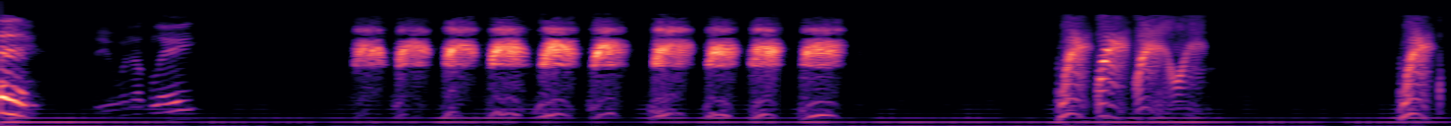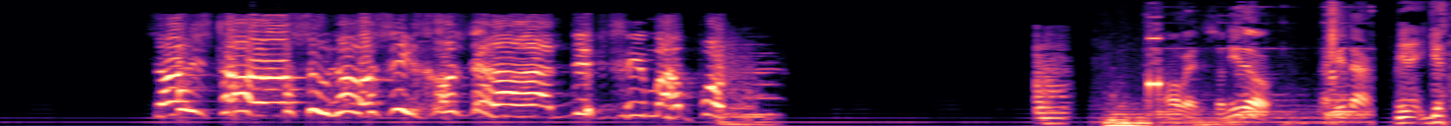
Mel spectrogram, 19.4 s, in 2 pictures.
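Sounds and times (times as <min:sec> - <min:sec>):
speech: 0:00.9 - 0:01.4, 0:02.3 - 0:05.5, 0:07.1 - 0:08.1, 0:09.3 - 0:09.7, 0:10.7 - 0:14.7, 0:17.4 - 0:19.3
duck quacking: 0:02.4 - 0:05.7, 0:07.0 - 0:08.0, 0:09.3 - 0:09.6.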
